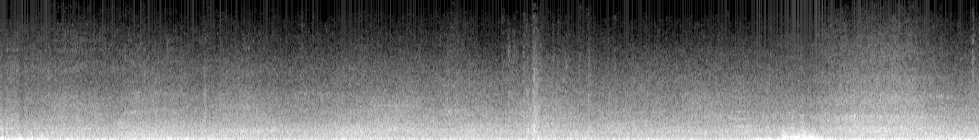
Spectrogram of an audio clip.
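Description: Road traffic on a busy highway, with wind buffeting the microphone; the rumble swells louder about eight seconds in.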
